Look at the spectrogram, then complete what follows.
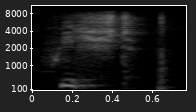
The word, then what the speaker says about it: wheesht: And then S-H-T, wheesht.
